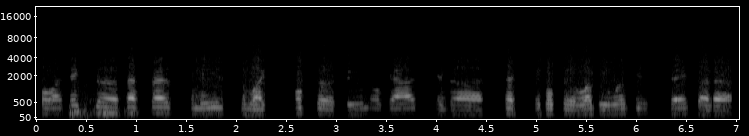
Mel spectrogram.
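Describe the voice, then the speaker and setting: A man answering interview questions with many halting fillers, his voice muffled and far away, as if heard through a wall. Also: flat delivery, darkish tone. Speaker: tournament competitor. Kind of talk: post-match style interview answer. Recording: muffled, dull, low-quality mic.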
